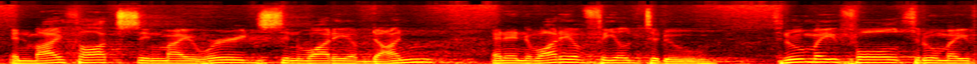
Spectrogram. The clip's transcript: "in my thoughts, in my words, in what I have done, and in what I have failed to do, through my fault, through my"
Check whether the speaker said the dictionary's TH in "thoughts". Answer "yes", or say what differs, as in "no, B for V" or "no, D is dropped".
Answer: yes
